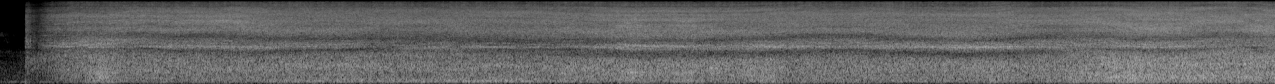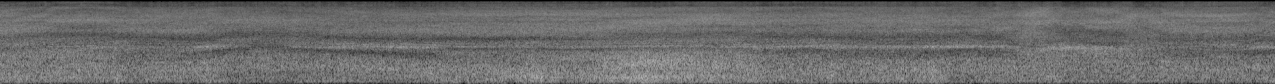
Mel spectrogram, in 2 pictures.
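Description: Steady, close hissing water spray rinses a car engine bay cleaned with Dawn dish soap and Koch Chemie Motorplast, running loud and continuous for the whole stretch, its tone wavering as the nozzle moves.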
